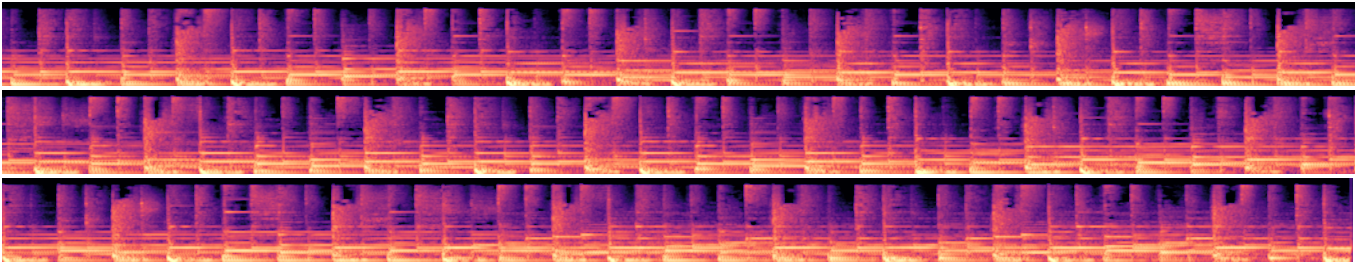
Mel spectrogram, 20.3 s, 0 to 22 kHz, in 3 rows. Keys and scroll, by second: 8.8 v, 12.0 a.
